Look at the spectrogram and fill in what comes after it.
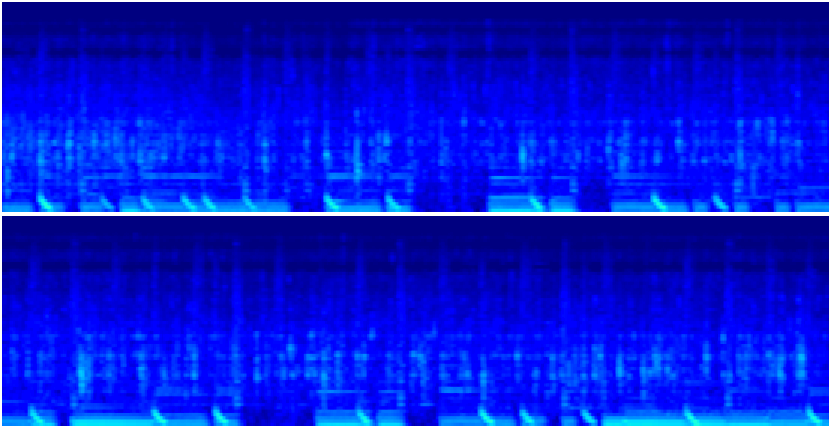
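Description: Chicken wings deep-frying in hot oil in a pan: a steady sizzle with dense crackling from the bubbling oil. Low background music plays underneath.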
